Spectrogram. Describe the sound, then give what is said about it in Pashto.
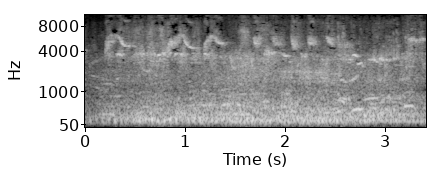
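Birds chirping and cooing at a bird market in Kandahar city, with many quick high chirps repeating over a steady, dense background din. “د کندهار ښار په ځلکی د مرغانو دی بازار کې سلګونه کسان د مرغانو کاروبار کوي”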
